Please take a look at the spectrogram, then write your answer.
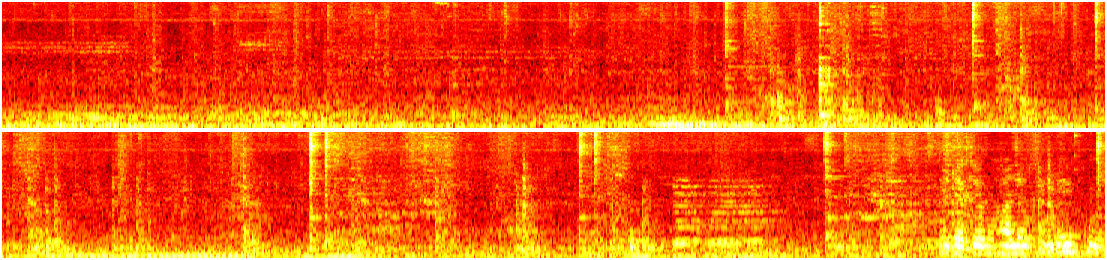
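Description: Chicken pieces fry with spices in a pan, a low sizzle under occasional clinks and scrapes of stirring, while a voice talks over it.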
